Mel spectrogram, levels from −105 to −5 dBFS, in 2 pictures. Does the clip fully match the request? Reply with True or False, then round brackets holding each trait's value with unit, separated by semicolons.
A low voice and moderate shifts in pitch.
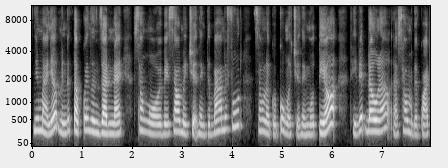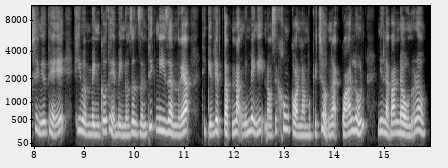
False (220 Hz; 4.5 semitones)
